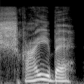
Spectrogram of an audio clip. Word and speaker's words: schreibe: Richtig, ich schreibe. Pronounce that E ending for the ich person clearly.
